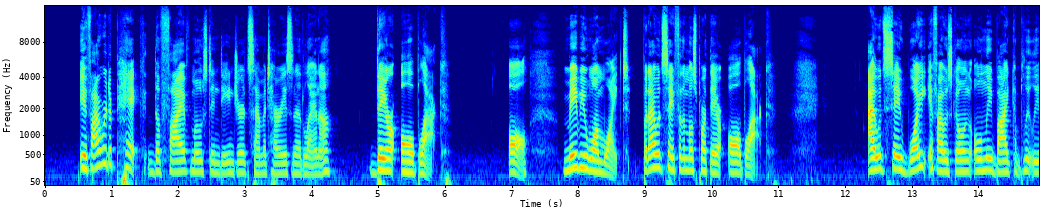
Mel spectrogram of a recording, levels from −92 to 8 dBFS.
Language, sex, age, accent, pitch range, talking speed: English, female, 20-39, American, 175-225 Hz, 175 wpm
